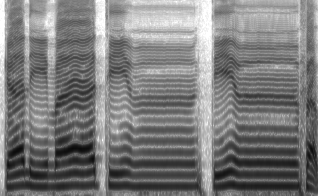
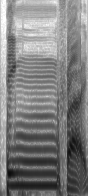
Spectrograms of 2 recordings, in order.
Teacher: Cara membacanya adalah kita samarkan huruf tin ya kepada huruf ta, seakan-akan kita langsung menghurufkan huruf fa. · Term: ikhfa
